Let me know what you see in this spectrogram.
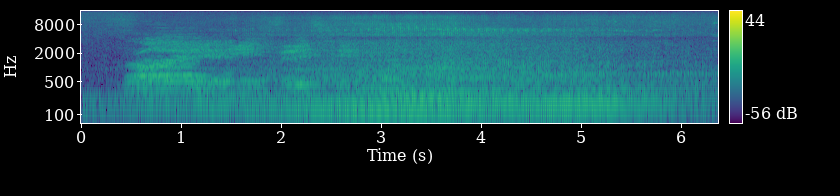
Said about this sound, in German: Ein vorüberfahrender Lastwagen machte den Rest unhörbar.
